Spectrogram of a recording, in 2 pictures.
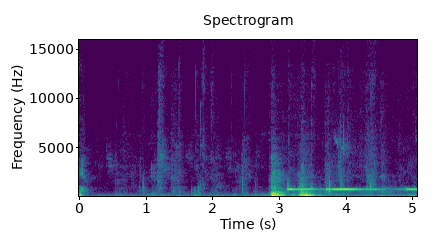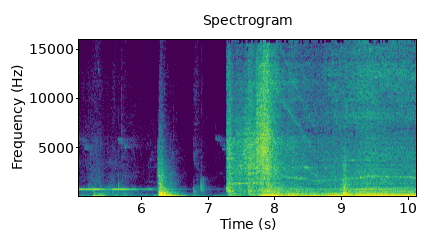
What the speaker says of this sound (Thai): โอเคเอนจอยเดี๋ยวปิดประตูให้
